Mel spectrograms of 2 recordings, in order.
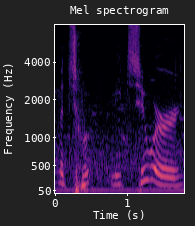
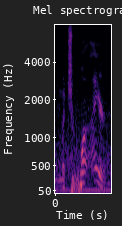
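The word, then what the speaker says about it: Metoyer: Getting Brian Metour loose out in the bullpen. Or as I should say in the pronunciation guide, Machuire.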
